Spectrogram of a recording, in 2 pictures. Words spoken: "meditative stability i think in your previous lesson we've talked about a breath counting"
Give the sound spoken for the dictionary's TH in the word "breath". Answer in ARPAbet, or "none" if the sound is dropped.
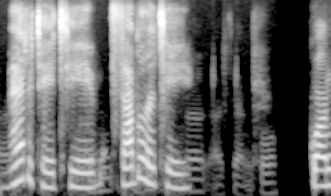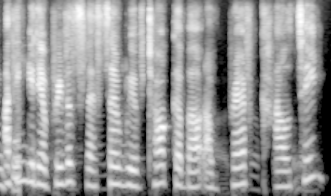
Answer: F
